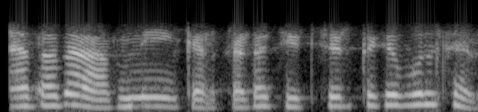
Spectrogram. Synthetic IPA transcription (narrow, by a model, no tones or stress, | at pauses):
ɦɛ̃d̪ad̪aapnikɛlkaʈat͡ɕiʈt͡ɕeɾt̪ʰekebolt͡ɕʰen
